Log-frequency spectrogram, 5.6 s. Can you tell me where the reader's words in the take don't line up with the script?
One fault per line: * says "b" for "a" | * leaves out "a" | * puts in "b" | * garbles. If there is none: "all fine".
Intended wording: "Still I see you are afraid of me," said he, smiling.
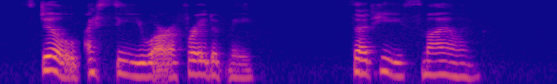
all fine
